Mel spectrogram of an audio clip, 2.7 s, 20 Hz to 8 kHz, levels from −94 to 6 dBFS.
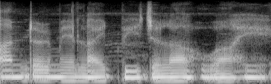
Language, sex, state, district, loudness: Hindi, female, Arunachal Pradesh, Lower Dibang Valley, -13 LUFS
